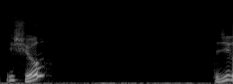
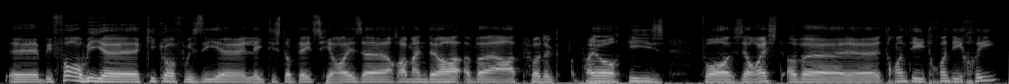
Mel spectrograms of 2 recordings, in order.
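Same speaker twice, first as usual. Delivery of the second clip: a light mock French accent, slow and a bit louder; 3 dB louder, slower than usual. Streamer reading the update aloud in a mock French accent. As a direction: read it with a jokey French accent. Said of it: "should we do it in a French accent".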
